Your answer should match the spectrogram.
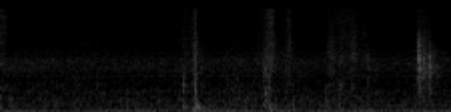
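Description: Tarot cards being shuffled by hand, faint: a few soft card flicks and rustles, the first about a second in.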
